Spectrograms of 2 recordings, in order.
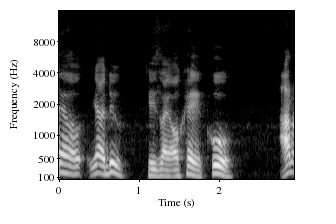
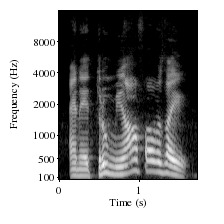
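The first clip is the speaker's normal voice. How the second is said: usual speaking voice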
